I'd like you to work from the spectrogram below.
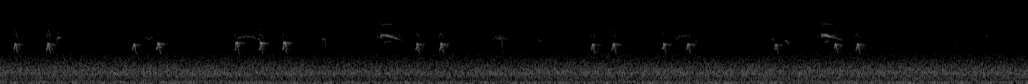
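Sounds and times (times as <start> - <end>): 
soft constant background noise: 0.0 - 10.2
Evening Grosbeak calling with brief chirped notes: 0.1 - 0.7, 1.3 - 7.0, 7.7 - 10.2.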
